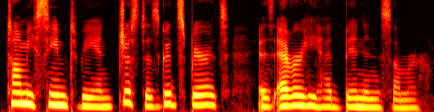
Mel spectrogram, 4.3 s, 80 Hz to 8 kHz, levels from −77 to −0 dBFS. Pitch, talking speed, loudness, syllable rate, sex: 190 Hz, 220 wpm, -18 LUFS, 5.4 syllables/s, female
